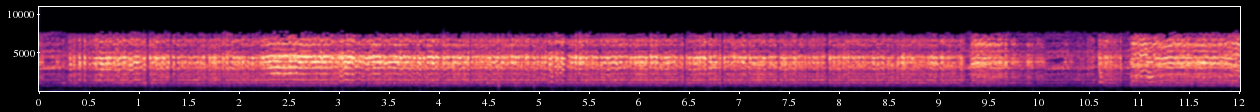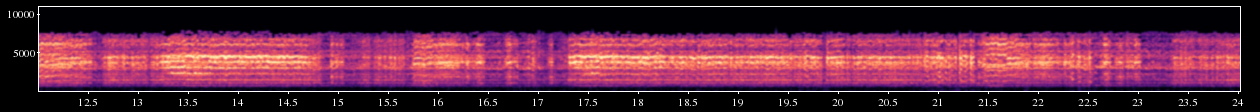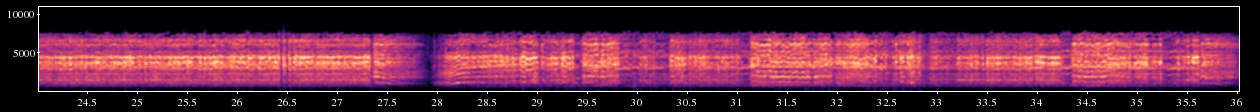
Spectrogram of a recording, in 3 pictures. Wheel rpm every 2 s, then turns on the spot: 200, 200, 200, 200, 200, 200, 200, 200, 200, 200, 200, 200, 200, 170, 140, 200, 200, 180.
none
